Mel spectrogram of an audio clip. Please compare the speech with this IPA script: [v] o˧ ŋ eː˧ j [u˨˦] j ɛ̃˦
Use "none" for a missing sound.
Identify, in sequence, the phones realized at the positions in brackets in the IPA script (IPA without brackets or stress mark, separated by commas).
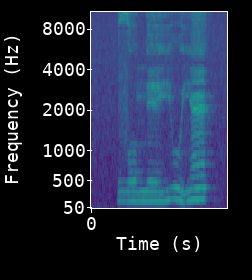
v, u˦˨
